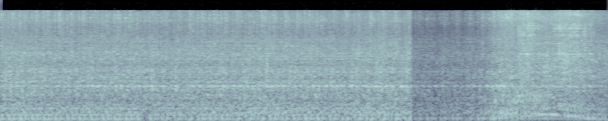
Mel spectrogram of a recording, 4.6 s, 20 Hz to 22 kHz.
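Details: Suzuki DL650 that sneezes during warm-up and at small throttle openings, with a wandering idle; fuel pressure read about 1.5 against a specified 3, and fuel starvation is suspected but not confirmed. The idle is uneven, stumbling, dipping and surging.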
